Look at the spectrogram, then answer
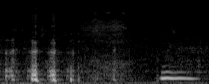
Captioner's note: laughter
